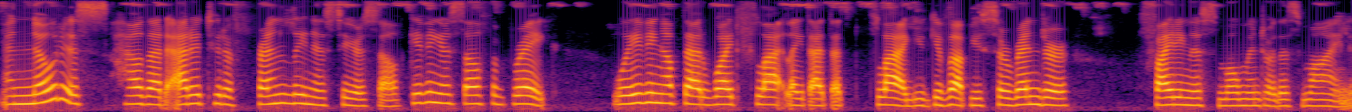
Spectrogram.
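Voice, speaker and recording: A woman leading a guided meditation as a teacher, giving gentle instruction in short, unhurried phrases with pauses between them. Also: medium pitch, no room sound.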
